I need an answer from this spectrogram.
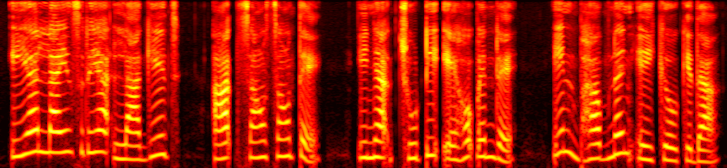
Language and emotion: Santali, sad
